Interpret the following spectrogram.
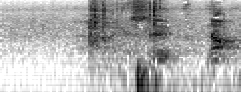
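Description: Thin cardboard box insert being handled and unfolded by hand. It is quiet at first, then about a second in there is a sharp click, followed by scraping and rustling of the card with a low thump.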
